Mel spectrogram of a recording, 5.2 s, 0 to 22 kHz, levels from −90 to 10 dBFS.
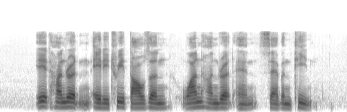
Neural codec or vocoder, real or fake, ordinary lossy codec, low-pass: codec, 16 kHz, 4 kbps, X-Codec, HuBERT features, trained on LibriSpeech; fake; none; none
